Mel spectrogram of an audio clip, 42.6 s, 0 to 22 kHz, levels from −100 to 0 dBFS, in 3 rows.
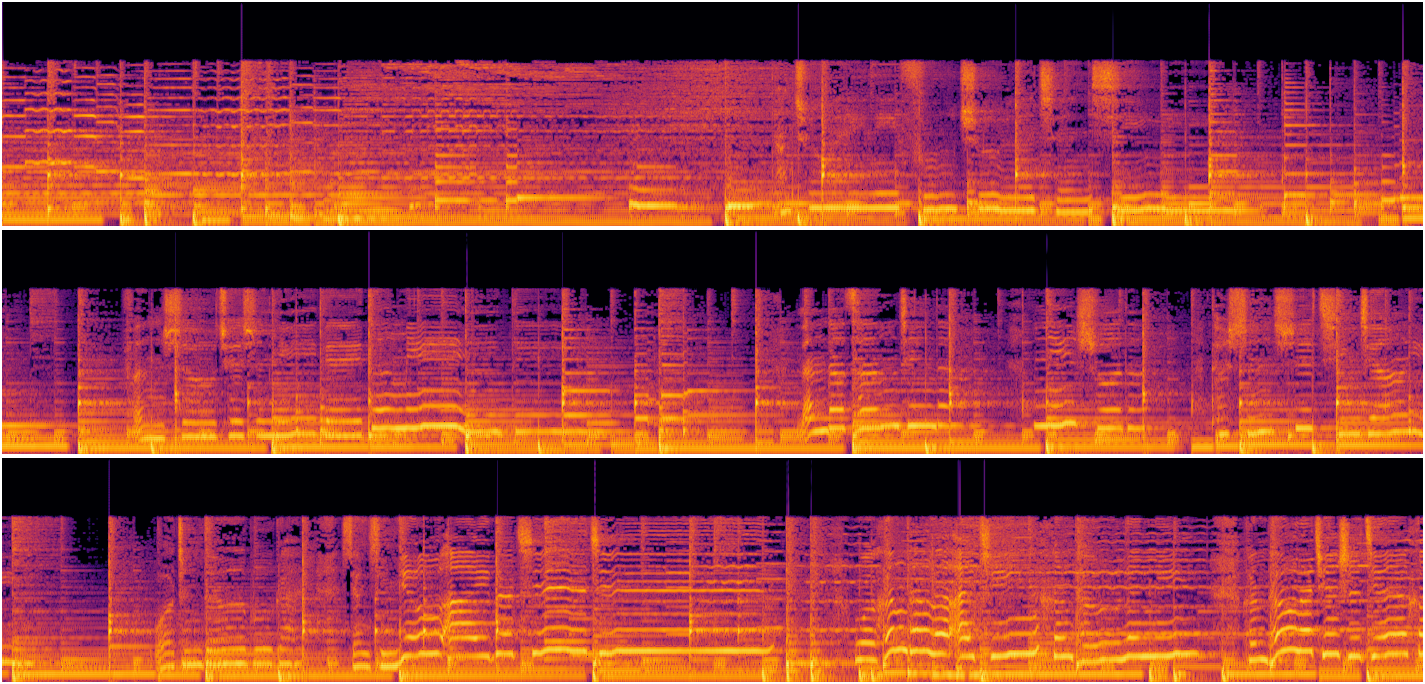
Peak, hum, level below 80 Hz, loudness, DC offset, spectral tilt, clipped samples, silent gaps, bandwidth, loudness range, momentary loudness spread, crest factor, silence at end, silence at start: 0 dBFS; none; -26 dBFS; -16 LUFS; under 0.1%; -5 dB/octave; under 0.1%; none; 8.8 kHz; 5 LU; 9 LU; 16 dB; 0 s; 0 s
